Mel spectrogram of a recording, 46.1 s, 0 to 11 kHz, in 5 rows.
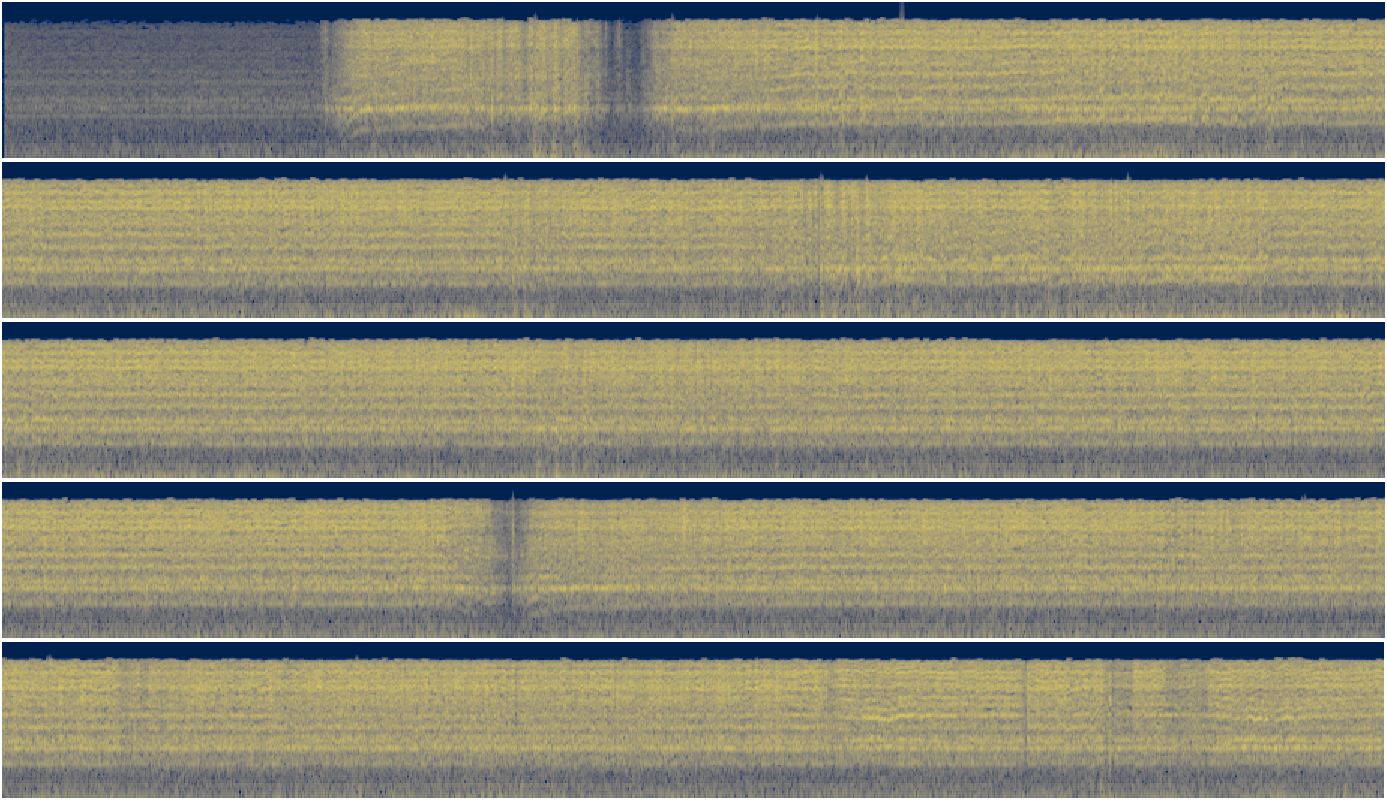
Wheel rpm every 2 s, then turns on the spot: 10, 70, 120, 160, 160, 160, 160, 160, 160, 160, 160, 160, 160, 160, 160, 120, 160, 160, 160, 160, 160, 160, 160.
none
